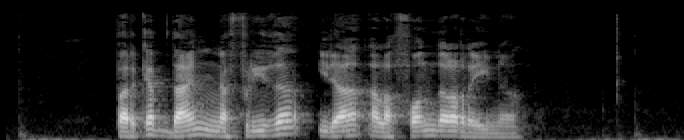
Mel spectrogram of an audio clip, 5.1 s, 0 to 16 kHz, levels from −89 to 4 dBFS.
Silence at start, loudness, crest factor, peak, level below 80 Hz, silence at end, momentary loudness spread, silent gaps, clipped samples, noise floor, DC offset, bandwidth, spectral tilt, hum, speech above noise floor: 0.9 s; -21 LUFS; 20 dB; -4 dBFS; -60 dBFS; 1.25 s; 13 LU; none; under 0.1%; -64 dBFS; under 0.1%; 11 kHz; -6.5 dB/octave; none; 44 dB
